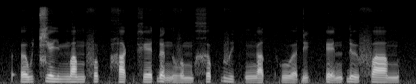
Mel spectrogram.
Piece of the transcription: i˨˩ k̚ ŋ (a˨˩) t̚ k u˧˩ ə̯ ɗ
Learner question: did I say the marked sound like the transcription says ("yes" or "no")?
yes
